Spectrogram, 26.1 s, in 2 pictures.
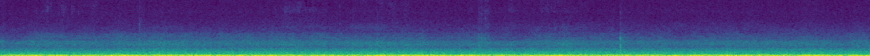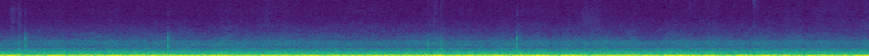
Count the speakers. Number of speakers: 0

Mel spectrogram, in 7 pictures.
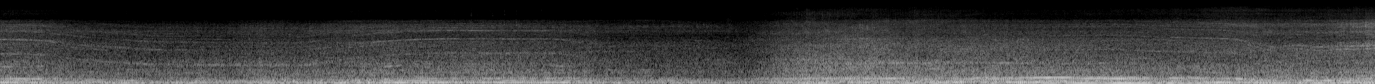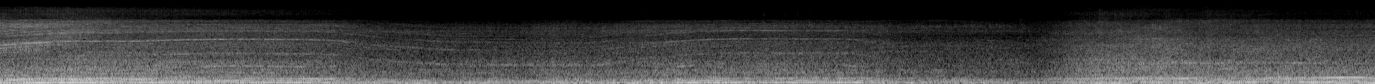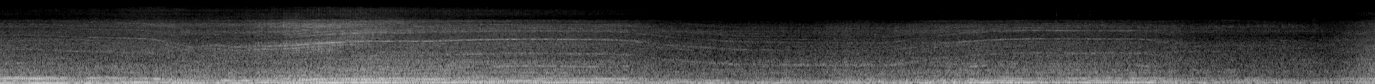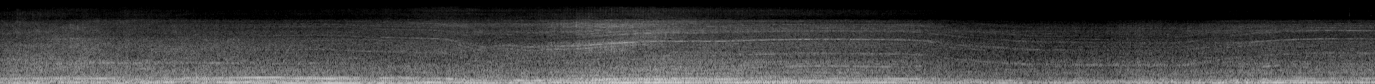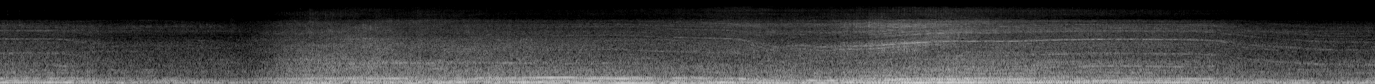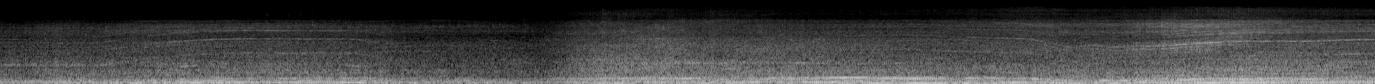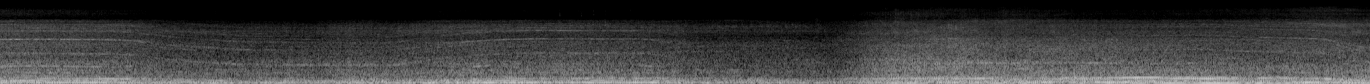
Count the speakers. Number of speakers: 0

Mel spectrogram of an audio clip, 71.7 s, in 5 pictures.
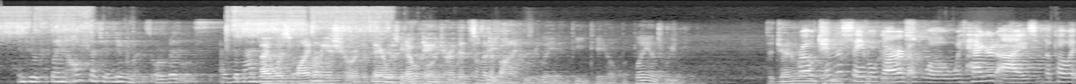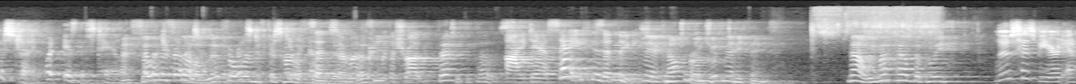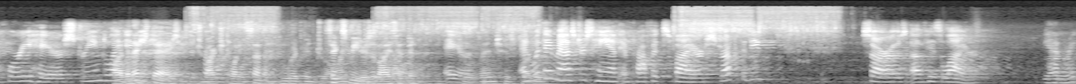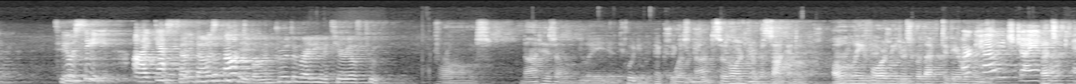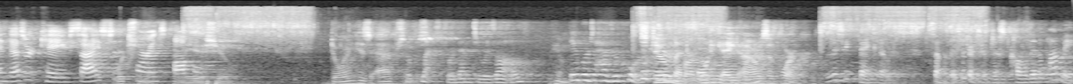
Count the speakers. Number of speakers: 8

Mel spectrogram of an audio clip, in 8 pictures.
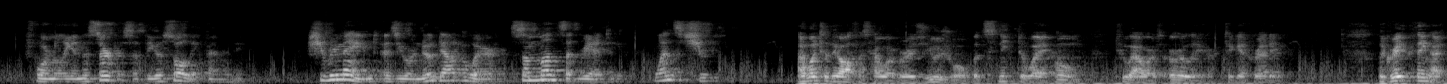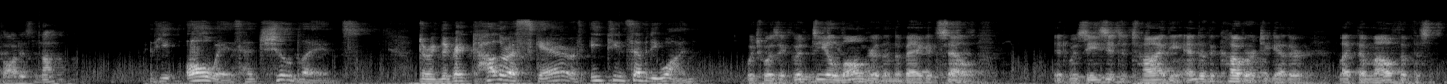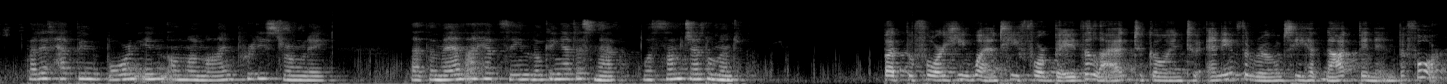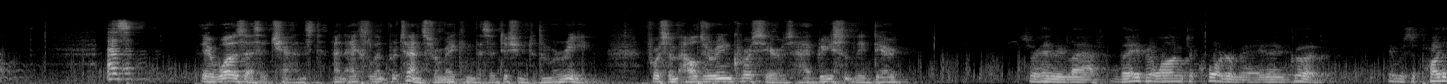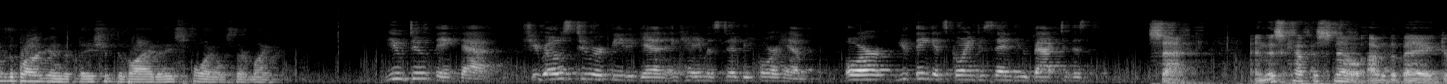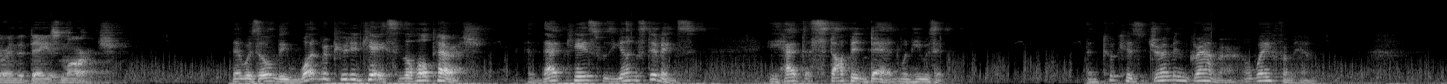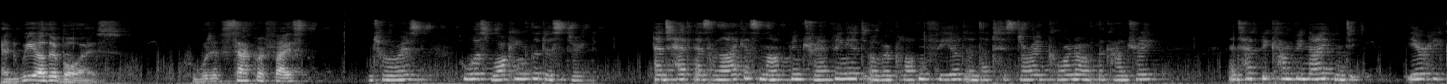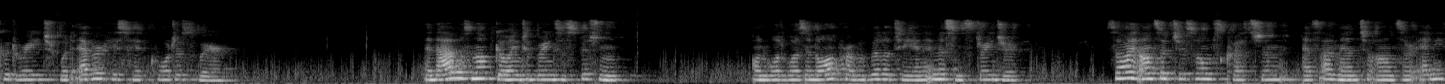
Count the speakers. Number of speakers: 9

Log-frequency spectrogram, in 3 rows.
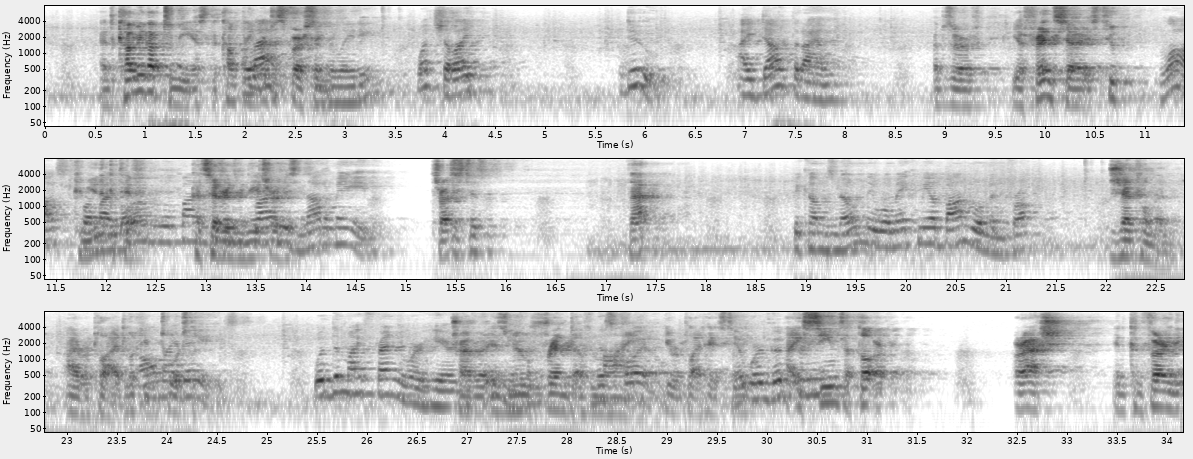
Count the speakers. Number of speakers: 2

